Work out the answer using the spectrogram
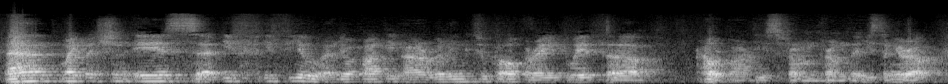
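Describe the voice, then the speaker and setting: A man with a Czech accent asking a question from the audience, halting and searching for words in English. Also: mid-range voice, flat delivery, slight background noise. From Czech Republic. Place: debate hall. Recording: echoey hall, mic at a distance.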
